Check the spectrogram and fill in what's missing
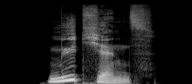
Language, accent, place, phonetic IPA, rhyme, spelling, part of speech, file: German, Germany, Berlin, [ˈmyːtçəns], -yːtçəns, Mütchens, noun, De-Mütchens.ogg
- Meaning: genitive singular of Mütchen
